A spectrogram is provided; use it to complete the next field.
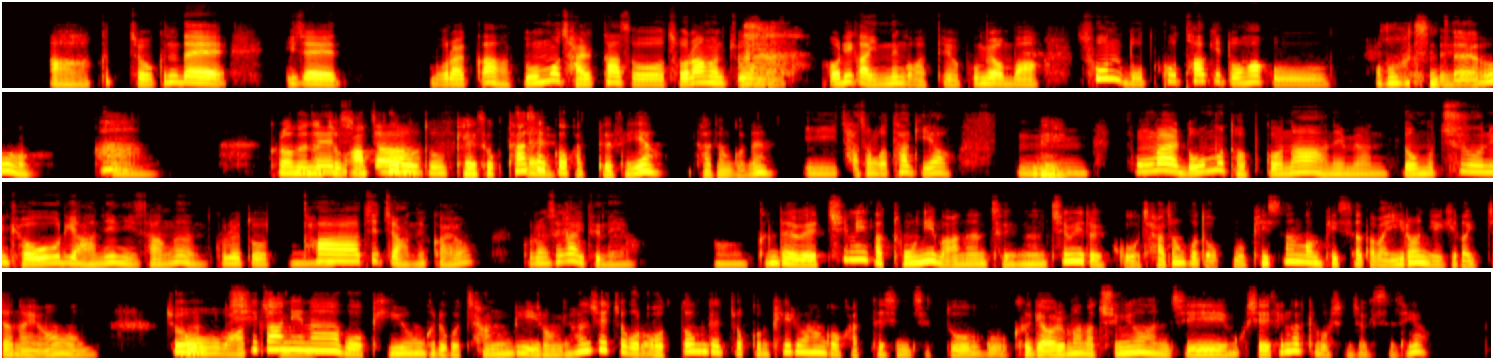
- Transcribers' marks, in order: laugh; other background noise; gasp
- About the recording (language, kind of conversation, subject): Korean, podcast, 요즘 푹 빠져 있는 취미가 무엇인가요?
